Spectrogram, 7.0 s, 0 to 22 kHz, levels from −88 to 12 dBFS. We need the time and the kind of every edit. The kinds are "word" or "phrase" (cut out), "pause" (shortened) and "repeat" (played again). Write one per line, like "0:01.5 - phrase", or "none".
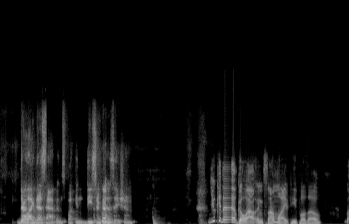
0:00.9 - phrase
0:04.7 - word
0:05.3 - word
